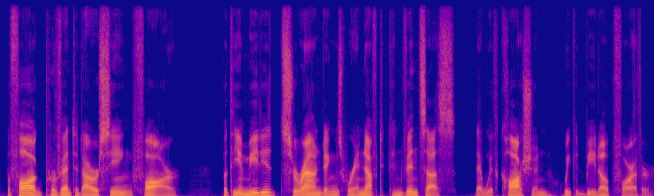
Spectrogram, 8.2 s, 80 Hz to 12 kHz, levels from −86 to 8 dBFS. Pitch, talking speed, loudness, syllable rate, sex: 100 Hz, 170 wpm, -21 LUFS, 5.0 syllables/s, male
